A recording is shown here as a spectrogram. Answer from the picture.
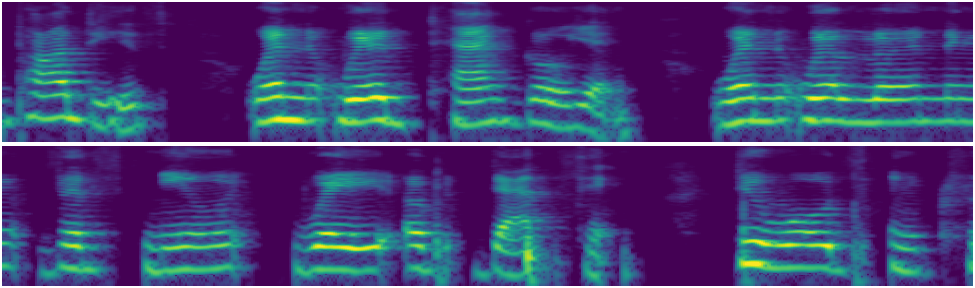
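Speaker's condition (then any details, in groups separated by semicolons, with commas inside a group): Cerebral palsy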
